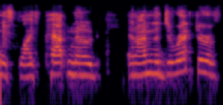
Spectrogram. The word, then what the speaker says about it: Patnode: apologies sure council member it's um pat node it's pronounced like p-a-t-n-o-d-e thank you uh miss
